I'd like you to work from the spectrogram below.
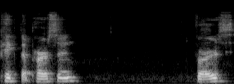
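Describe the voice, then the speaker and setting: A man with an American accent against a quiet background. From US South. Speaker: fashion host. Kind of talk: casual chat. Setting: video call. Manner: animated. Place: home room. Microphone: video call.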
